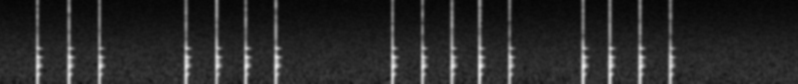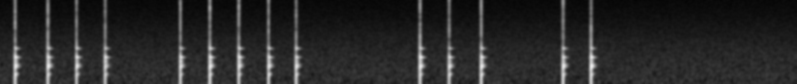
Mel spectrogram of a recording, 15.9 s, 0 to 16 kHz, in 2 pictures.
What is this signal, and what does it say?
Tap code, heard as taps on a table, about 3 knocks a second. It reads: OYUM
